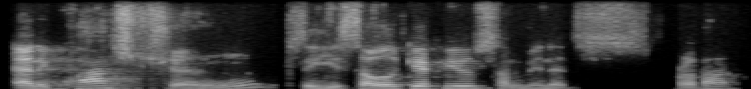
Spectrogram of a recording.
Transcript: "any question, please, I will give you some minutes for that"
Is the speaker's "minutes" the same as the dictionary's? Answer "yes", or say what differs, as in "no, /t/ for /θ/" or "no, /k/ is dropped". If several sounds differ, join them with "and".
yes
